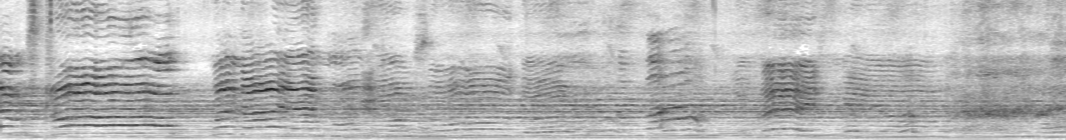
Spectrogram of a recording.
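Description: A young boy singing a solo song with wavering, held notes over steady instrumental backing music.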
